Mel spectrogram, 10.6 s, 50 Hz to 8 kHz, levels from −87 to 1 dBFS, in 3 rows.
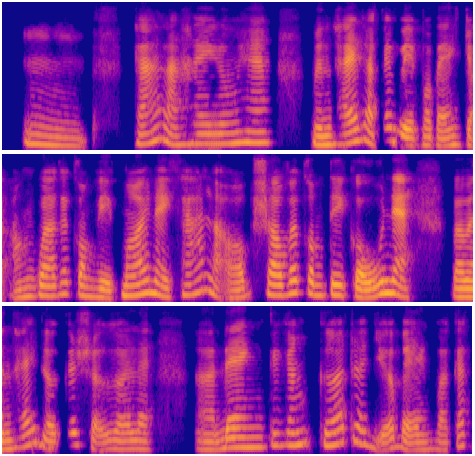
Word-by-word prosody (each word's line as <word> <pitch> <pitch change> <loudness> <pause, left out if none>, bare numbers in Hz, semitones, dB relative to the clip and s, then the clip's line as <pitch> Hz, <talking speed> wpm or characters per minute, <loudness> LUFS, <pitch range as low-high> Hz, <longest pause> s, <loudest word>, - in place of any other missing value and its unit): Ừm, 170 -7 -4 0.4
khá 200 +7 +1
là 240 -9 +1
hay 190 +2 -3
luôn 195 +1 -3
ha! 215 0 0 0.3
Mình 170 0 +2
thấy 205 +5 +5
là 265 - +1
cái 255 0 -4
việc 160 -3 +3
mà 165 - -2
bạn 155 +2 -2
chọn 170 +4 -4
qua 190 -1 +3
cái 225 - -2
công 200 -5 -1
việc 155 0 0
mới 205 +5 +4
này 195 -8 +3
khá 210 +10 -4
là 265 - -2
ổn 155 +2 -2
so 205 -2 +3
với 240 +5 +2
công 225 -5 -1
ty 205 -1 +3
cũ 165 +2 +5
nè. 235 -8 +7 0.3
Và 165 -1 +3
mình 165 0 +4
thấy 235 +6 -3
được 160 - -2
cái 240 - -4
sự, 155 - -4
gọi 165 -1 -1
là, 165 -1 -3 0.3
à, 155 -2 -4
đang 195 +4 +1
cái 235 +2 -7
gắn 245 +2 -2
kết 255 +4 -1
á 310 - -4
giữa 200 -6 -3
bạn 150 -4 -2
và 150 -2 -7
các 220 +7 -7
195 Hz, 265 wpm, -23 LUFS, 165-225 Hz, 0.4 s, nè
